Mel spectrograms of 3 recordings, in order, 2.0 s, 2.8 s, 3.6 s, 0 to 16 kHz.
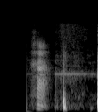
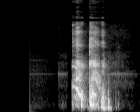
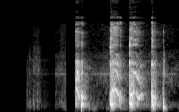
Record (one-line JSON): {"exhalation_length": "2.0 s", "exhalation_amplitude": 9759, "exhalation_signal_mean_std_ratio": 0.16, "cough_length": "2.8 s", "cough_amplitude": 27823, "cough_signal_mean_std_ratio": 0.36, "three_cough_length": "3.6 s", "three_cough_amplitude": 29605, "three_cough_signal_mean_std_ratio": 0.37, "survey_phase": "alpha (2021-03-01 to 2021-08-12)", "age": "18-44", "gender": "Male", "wearing_mask": "No", "symptom_headache": true, "smoker_status": "Never smoked", "respiratory_condition_asthma": false, "respiratory_condition_other": false, "recruitment_source": "REACT", "submission_delay": "2 days", "covid_test_result": "Negative", "covid_test_method": "RT-qPCR"}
